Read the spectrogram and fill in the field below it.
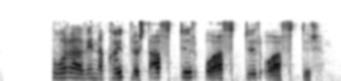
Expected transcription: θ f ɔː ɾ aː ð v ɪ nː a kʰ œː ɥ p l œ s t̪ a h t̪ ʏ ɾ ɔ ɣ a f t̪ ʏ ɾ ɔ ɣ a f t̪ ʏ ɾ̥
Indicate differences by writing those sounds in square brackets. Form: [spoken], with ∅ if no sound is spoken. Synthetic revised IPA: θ [v] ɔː ɾ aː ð v ɪ nː a kʰ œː ɥ p l œ s t̪ a [f] t̪ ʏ ɾ ɔ ɣ a f t̪ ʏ ɾ ɔ ɣ a f t̪ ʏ ɾ̥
